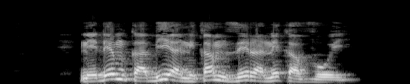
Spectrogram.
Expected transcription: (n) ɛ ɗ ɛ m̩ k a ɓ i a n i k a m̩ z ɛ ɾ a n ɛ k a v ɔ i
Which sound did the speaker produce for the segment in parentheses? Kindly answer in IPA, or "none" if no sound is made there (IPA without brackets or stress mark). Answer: n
